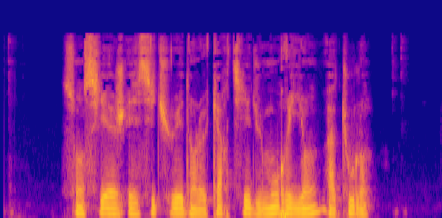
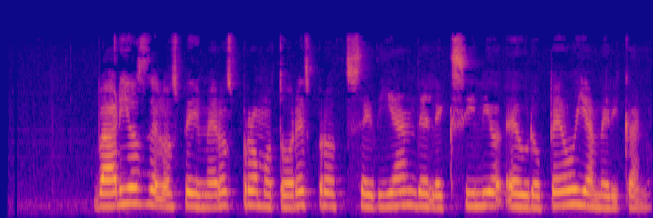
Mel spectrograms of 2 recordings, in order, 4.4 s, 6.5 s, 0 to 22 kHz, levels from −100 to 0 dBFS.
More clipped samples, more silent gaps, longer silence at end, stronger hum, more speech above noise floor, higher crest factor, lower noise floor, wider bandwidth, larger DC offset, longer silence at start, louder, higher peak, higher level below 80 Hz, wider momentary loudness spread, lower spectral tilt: neither; neither; first, 0.75 s vs 0.05 s; neither; first, 48 dB vs 38 dB; about the same, 16 dB vs 20 dB; second, -64 dBFS vs -68 dBFS; about the same, 11.5 kHz vs 11.5 kHz; neither; second, 0.65 s vs 0.95 s; first, -16 LUFS vs -30 LUFS; first, -2 dBFS vs -10 dBFS; first, -32 dBFS vs -86 dBFS; about the same, 6 LU vs 6 LU; about the same, -5 dB/octave vs -4 dB/octave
